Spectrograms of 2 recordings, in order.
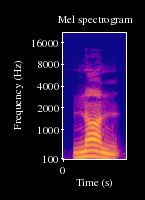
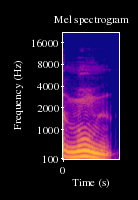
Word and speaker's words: nun: তাহলে এন ইউ এন নান এখানে অনেকে ভুল করে এর উচ্চারণ করে নুন কিন্তু এর উচ্চারণ হবে নান এবার এখানে দেখো সি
